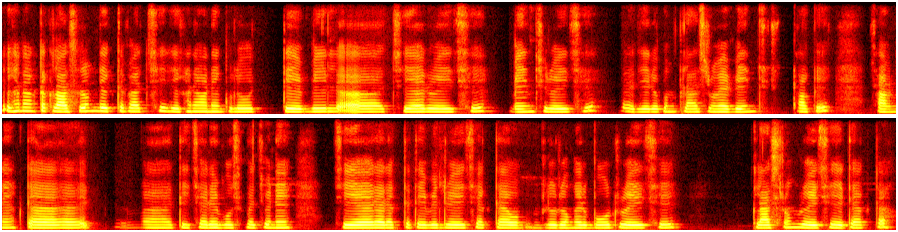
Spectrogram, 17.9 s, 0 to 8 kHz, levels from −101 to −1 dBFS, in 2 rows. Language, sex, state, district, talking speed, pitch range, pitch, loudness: Bengali, female, Odisha, Nuapada, 130 wpm, 200-220 Hz, 205 Hz, -18 LUFS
